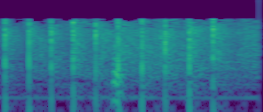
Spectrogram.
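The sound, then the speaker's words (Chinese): An audience claps for the brothers and sisters who just led worship, clapping together in a steady, even rhythm, about ten crisp, loud claps evenly spaced over a few seconds, with no voices over them. “赞美非常好，我们为刚刚的弟兄姐妹在这边呢为他们鼓掌。”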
